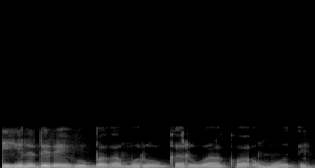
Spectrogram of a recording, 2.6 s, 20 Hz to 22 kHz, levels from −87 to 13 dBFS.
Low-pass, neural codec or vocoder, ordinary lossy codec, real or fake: 5.4 kHz; none; none; real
